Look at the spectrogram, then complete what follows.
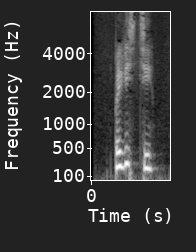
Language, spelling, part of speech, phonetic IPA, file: Russian, повести, verb, [pəvʲɪˈsʲtʲi], Ru-повести.ogg
- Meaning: 1. to lead, to conduct, to direct, to drive 2. to move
